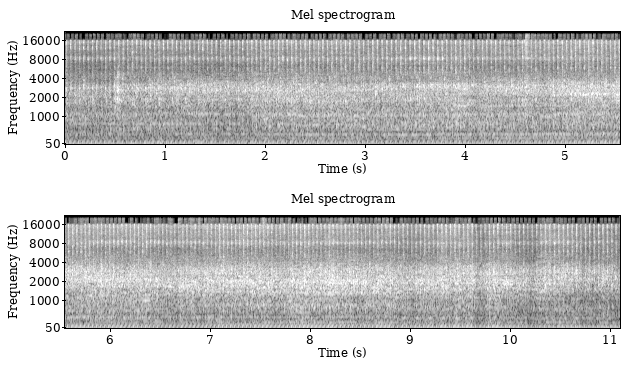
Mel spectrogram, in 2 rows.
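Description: The small diesel engine of a Jinma 244 mini tractor idles steadily with a knocking, rattling chug, close and continuous throughout.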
